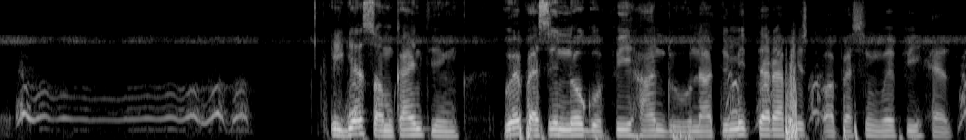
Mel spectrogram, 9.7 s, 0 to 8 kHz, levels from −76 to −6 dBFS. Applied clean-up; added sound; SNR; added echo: neural mask model RNNoise.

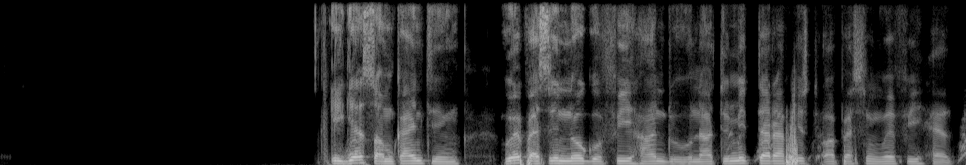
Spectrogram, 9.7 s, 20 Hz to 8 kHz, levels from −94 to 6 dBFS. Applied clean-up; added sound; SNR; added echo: neural mask model Resemble Enhance denoiser.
